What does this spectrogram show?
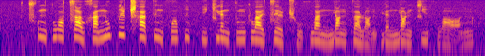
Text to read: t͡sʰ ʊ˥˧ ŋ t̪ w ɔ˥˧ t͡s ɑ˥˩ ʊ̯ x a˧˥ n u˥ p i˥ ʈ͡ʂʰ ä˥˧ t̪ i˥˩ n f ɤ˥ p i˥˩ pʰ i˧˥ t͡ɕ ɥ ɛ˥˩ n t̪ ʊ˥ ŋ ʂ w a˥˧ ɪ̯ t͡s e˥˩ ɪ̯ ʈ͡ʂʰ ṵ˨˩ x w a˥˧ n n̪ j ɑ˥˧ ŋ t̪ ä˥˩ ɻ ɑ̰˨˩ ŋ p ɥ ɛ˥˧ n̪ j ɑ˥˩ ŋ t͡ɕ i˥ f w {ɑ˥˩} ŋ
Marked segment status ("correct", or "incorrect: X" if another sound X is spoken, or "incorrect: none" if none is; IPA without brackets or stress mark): incorrect: ɑ̰˨˩˦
